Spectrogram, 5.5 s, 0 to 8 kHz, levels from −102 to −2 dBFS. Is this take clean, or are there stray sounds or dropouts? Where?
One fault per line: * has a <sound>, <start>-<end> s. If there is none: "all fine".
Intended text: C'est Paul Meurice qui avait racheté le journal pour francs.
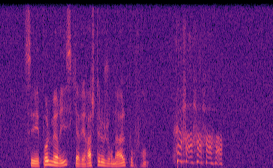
* has a laugh, 3.4-4.5 s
